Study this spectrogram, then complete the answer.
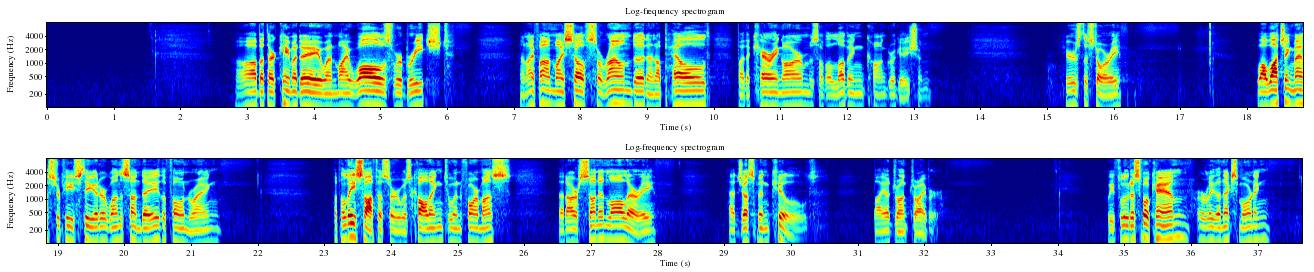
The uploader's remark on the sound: Message delivered during the Traditional Worship. San Marino Community Church.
